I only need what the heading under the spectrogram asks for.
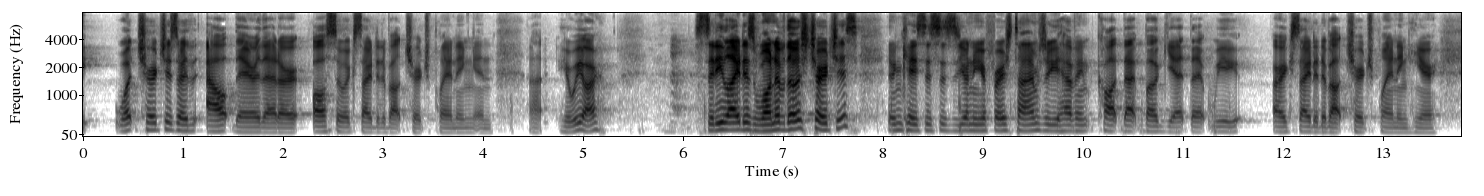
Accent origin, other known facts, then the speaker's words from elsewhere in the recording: Pennsylvania, United States; we're from Pennsylvania originally. We were like, let's go back home.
